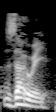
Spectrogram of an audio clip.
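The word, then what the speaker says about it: Zoe (ζωή): It sounds like the word Zoe, the name Zoe. I thought you might. It sounds like the name Zoe.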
